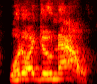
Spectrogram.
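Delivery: a thrilled, slightly frantic ask; excited panicked question. Retold or imitated. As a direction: call out like you struck gold. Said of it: "I go".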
